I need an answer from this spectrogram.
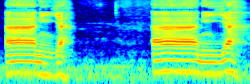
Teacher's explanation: تو آنیتین وقف میں آنیہ، آخر میں ہا کی آواز آئے گی. کون سی ہا ہے؟ ہائے ساکنہ، یعنی جزم والی ہا کی آواز آئے گی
